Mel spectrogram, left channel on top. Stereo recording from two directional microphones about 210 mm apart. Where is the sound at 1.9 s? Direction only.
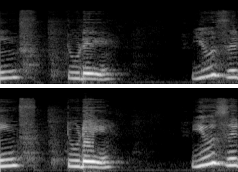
40° right (ahead or behind).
